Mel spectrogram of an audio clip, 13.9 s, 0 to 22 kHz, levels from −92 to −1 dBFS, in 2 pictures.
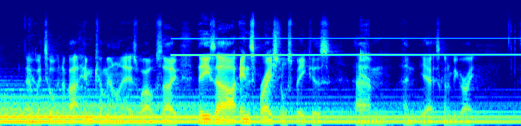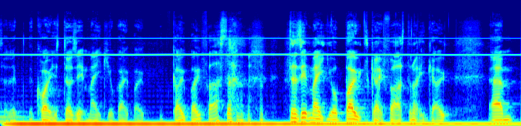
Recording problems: background music; very loud; throughout; 5 dB above the speech
high-pitched whine; noticeable; from 2.5 s on; 3.5 kHz, 10 dB below the speech

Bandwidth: 15 kHz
